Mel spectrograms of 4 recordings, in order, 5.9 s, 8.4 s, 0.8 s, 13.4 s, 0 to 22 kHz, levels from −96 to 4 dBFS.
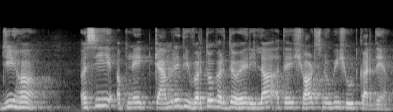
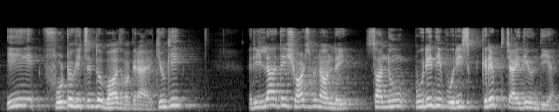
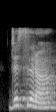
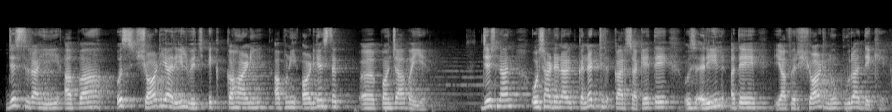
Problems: background sounds at intervals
